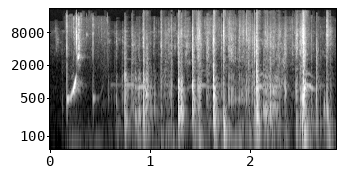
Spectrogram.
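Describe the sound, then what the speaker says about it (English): Water sloshing and a plastic Dreamcatcher water bottle knocking as it rolls in the back of a 2023 Skoda Karoq SUV, a busy run of irregular close plops and clunks lasting about three seconds. "This is your stupid Dreamcatcher water bottle. Listen to the sound it makes."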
